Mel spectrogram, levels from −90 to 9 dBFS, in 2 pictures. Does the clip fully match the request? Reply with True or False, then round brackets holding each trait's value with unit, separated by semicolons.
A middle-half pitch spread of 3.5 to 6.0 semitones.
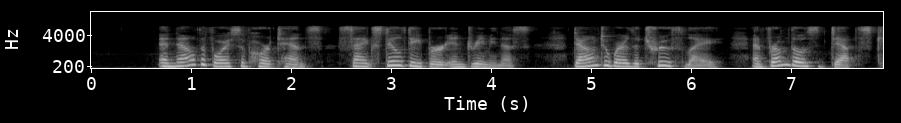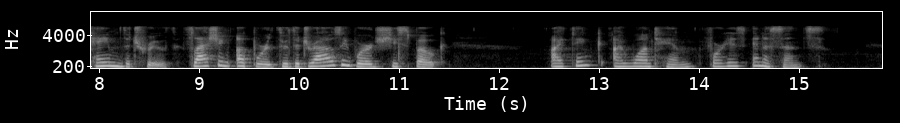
True (4.7 semitones)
